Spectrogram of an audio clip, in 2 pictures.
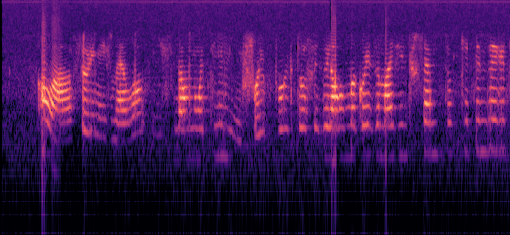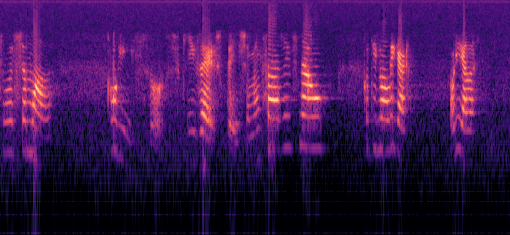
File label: voicemail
